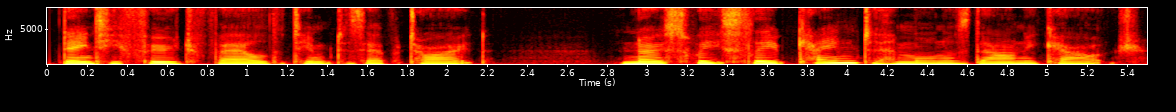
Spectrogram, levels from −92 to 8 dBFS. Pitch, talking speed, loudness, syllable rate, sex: 215 Hz, 185 wpm, -17 LUFS, 4.8 syllables/s, female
